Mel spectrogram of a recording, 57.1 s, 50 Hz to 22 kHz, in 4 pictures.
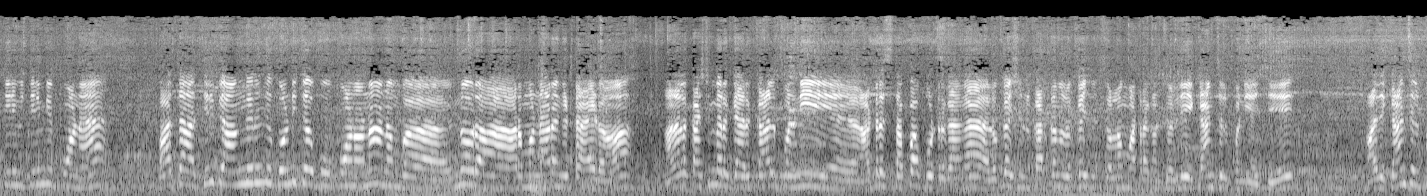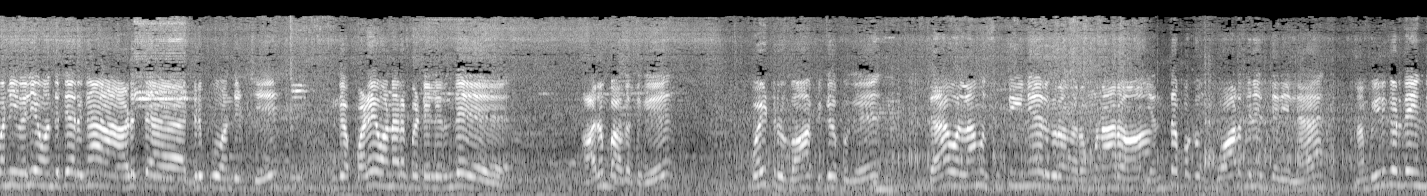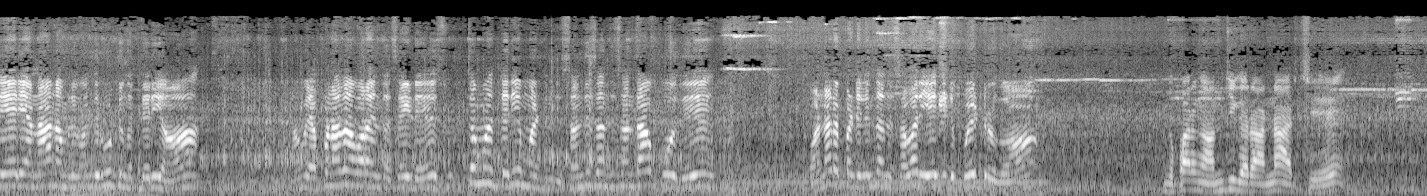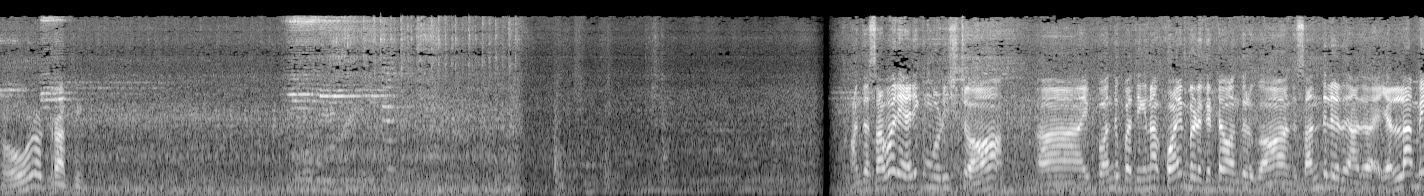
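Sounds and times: man talking: 0:00.0 - 0:21.1, 0:31.4 - 0:35.8, 0:36.5 - 0:39.0, 0:40.2 - 0:42.1, 0:42.8 - 0:43.8, 0:51.3 - 0:57.0
truck engine hum: 0:00.0 - 0:40.3
road traffic: 0:00.0 - 0:57.0.

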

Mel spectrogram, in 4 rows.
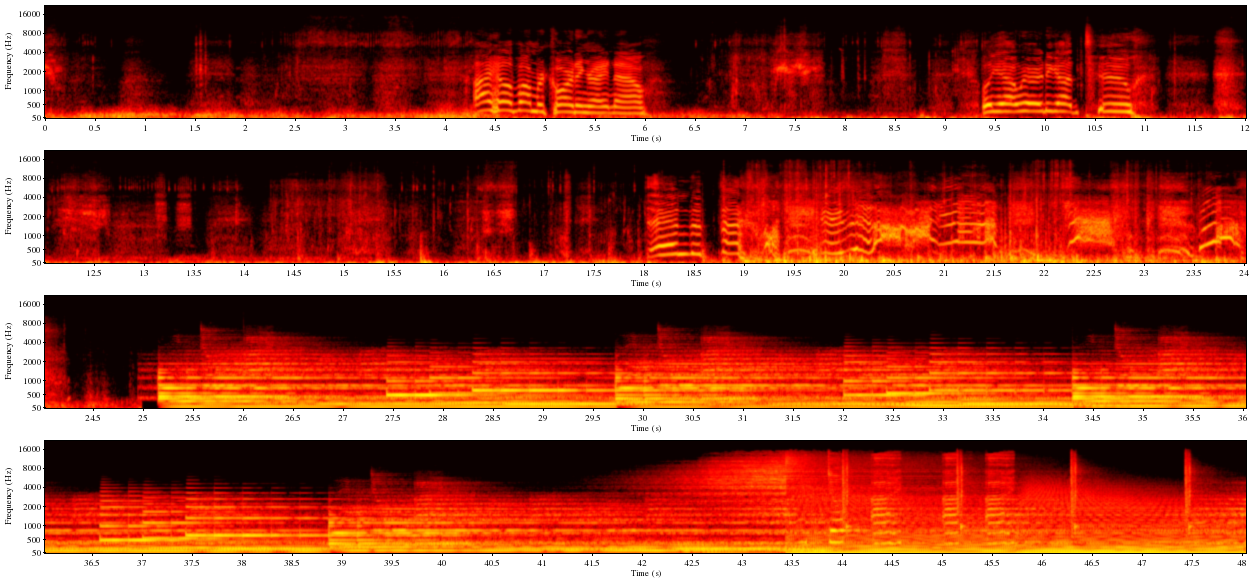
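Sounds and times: low rumbling of kayak gear handling: 0:00.0 - 0:04.8, 0:06.2 - 0:09.4, 0:10.1 - 0:25.0
ambient synthesizer and electric piano music: 0:25.0 - 0:48.0.

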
